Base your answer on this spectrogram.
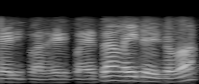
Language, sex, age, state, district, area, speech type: Tamil, male, 18-30, Tamil Nadu, Ariyalur, rural, conversation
